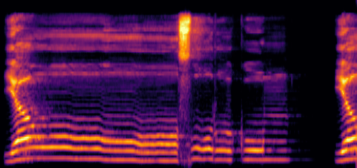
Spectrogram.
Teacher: Nun sukun berjumpa dengan sad, maka bunyi ikhfanya mengarah kepada huruf sad. · Bunyi ikhfanya mengarah kepada huruf sad. Huruf sad tempat keluarnya ujung lidah tempelkan ke belakang gigi seri paling bawah. Ketika ditempelkan maka di situ seimbang bunyi ikhfa dengan bunyi dengungannya. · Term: ikhfa awsat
